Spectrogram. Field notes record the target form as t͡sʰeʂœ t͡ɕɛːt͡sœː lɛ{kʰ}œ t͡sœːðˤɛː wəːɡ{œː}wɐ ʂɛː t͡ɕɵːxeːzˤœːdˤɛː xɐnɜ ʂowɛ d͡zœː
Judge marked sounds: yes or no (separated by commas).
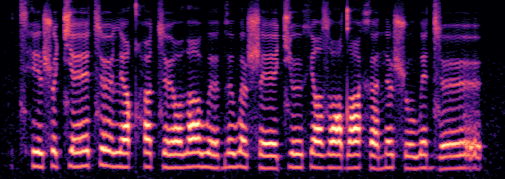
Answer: no, no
